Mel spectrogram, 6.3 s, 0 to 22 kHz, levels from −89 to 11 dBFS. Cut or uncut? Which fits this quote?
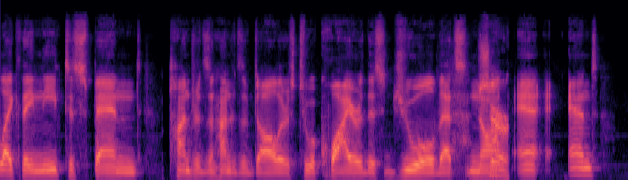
cut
